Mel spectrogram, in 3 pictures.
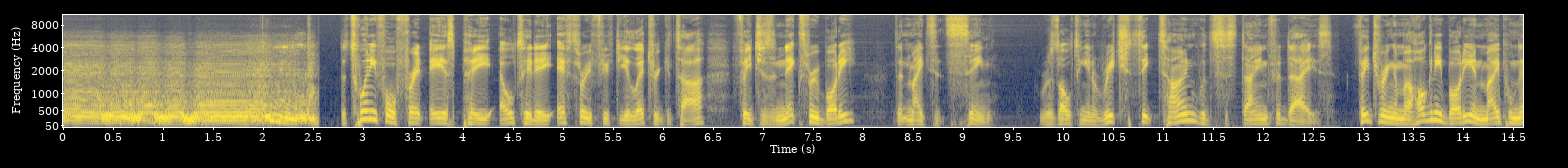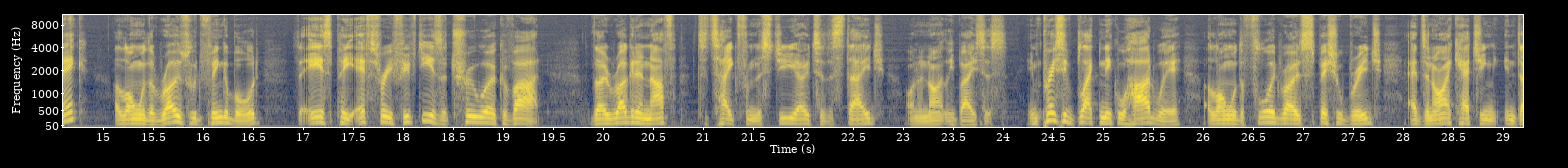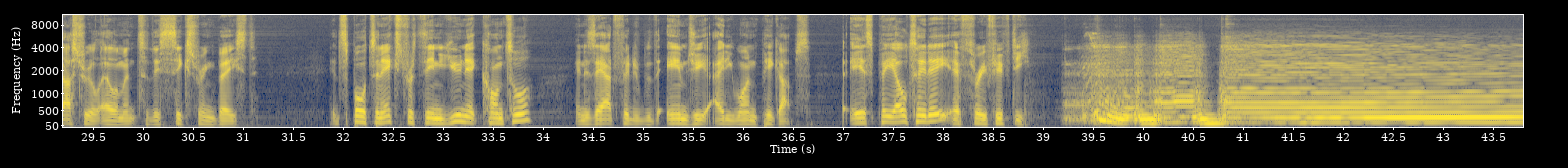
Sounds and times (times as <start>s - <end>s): Speech: 2.8s - 31.2s, 31.9s - 39.6s.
